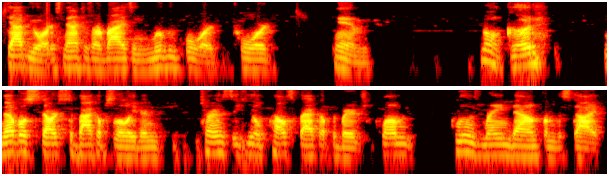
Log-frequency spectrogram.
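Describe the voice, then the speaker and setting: A man's voice: lowish voice, normal speed, pushed and bright, husky, highs cut off. A man reading stage directions aloud as narrator in a dramatic screenplay read-through.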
